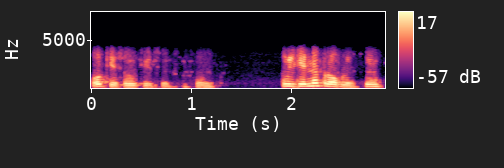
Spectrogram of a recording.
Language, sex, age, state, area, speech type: Tamil, female, 30-45, Tamil Nadu, urban, conversation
